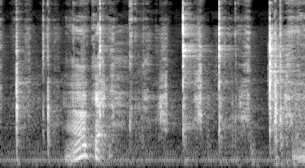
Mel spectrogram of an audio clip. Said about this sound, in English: So let's just stir that up. I'm going to actually get a spoon to do that.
